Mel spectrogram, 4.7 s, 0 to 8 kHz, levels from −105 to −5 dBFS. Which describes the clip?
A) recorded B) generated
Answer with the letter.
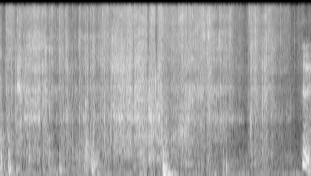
B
